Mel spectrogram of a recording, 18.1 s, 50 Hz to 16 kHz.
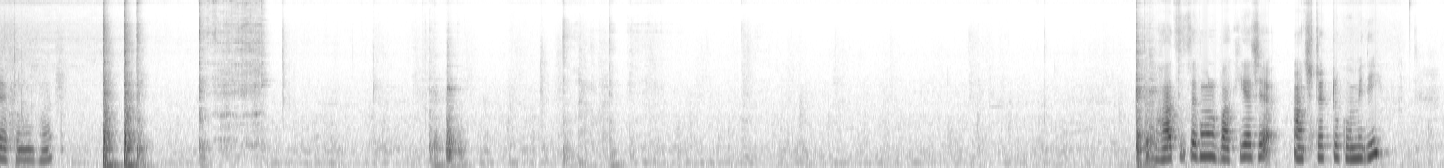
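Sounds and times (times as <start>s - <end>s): knock on pot: 1.3s - 1.9s
metal spatula scraping pot: 2.4s - 3.5s.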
